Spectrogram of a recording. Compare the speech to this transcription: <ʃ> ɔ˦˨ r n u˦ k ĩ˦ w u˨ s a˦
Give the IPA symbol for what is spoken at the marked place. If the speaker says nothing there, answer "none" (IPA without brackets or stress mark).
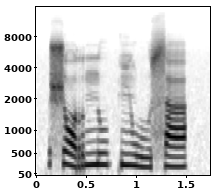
ʃ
